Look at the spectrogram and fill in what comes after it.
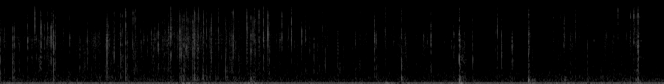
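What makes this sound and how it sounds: Fingertips and nails scratch and crinkle an orange padded bubble mailer envelope, likely paper or plastic with bubble lining, which lies flat, hollow and empty-looking on a blanket with a clear plastic sleeve at one end. A dense, crisp crinkling runs steadily throughout, bright and papery, with sharp crackling ticks popping out over a steady low hum.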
